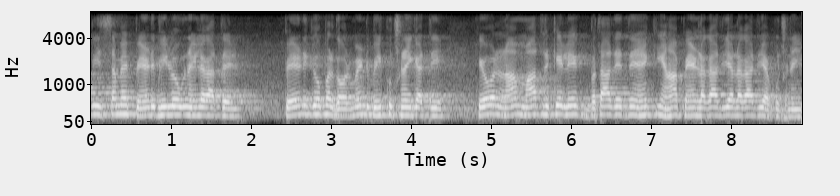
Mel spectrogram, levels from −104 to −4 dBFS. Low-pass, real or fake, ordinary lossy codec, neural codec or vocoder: 7.2 kHz; real; none; none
